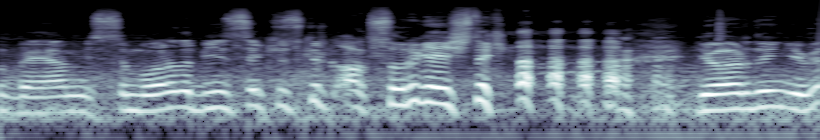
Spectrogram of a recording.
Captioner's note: laughings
